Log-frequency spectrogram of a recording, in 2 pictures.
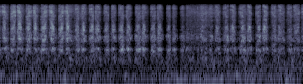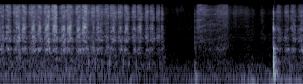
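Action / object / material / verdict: scrape / glass tablet screen stroked with a plastic stylus / glass / none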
